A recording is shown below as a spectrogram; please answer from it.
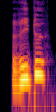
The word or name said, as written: ribbet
